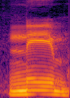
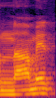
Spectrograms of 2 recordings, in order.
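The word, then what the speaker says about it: name: ये क्या पढ़ाएगा, Shem, नेम। समझ में आ रहा है, ई नहीं पढ़ा रहा है, इसको नामे गलत हो जाएगा, नेम, फेम, यानी ये जो FA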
